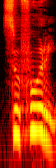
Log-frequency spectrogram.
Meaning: alternative form of sifuri
- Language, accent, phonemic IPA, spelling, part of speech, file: Swahili, Kenya, /suˈfu.ɾi/, sufuri, numeral, Sw-ke-sufuri.flac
